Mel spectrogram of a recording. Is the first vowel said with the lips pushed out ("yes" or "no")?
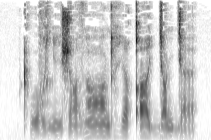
yes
